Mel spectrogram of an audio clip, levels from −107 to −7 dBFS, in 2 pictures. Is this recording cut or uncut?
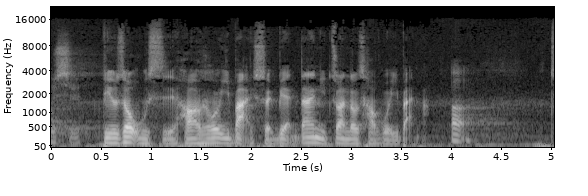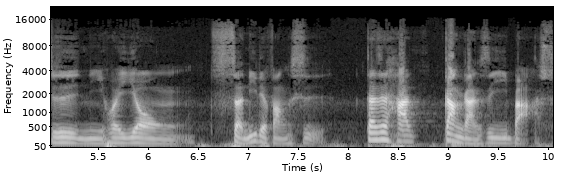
uncut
